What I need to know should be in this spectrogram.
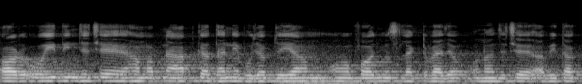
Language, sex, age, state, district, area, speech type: Maithili, male, 18-30, Bihar, Supaul, rural, spontaneous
